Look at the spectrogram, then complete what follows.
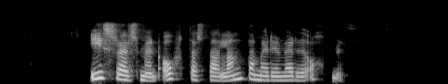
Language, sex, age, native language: Icelandic, female, 40-49, Icelandic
